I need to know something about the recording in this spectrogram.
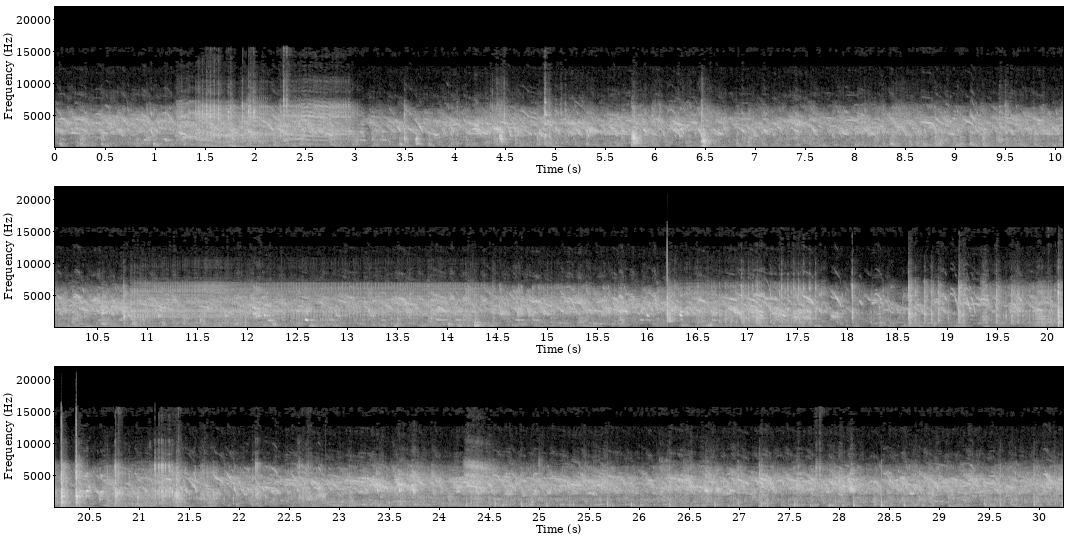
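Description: A flock of young chickens cheeping and peeping nonstop, a dense high-pitched chorus of many birds at once, with a few short knocks about two-thirds of the way through.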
